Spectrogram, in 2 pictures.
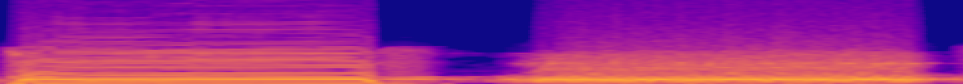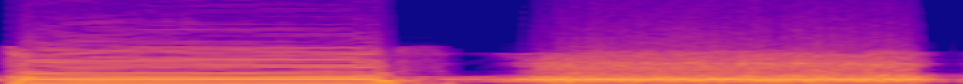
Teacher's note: زبان کی جڑ اور تالو کے نرم حصے سے 2 نقطے والا قاف جو پر پڑھا جاتا ہے وہ ادا ہوتا ہے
